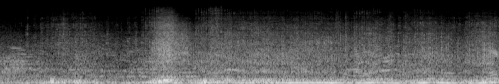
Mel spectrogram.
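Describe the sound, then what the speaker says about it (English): A wheel stander drag race car at the Bakersfield strip, its engine rumbling loud and low with a rising surge of revving midway, steady and close under crowd noise and some talk. "I hear another wheel stander coming to life"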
